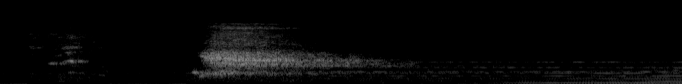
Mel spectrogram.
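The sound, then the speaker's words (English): A deep breath in and out during a guided meditation: a soft, breathy rush that swells and then slowly fades. Faint steady tones sustain quietly underneath, and a lighter breath sound comes just before. “place your hand on your heart, and begin to breathe into your body.”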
